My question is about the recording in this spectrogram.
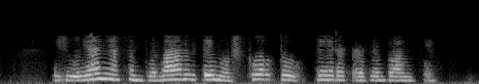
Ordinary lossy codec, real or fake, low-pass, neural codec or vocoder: AAC, 16 kbps; fake; 7.2 kHz; codec, 16 kHz, 0.5 kbps, FreqCodec, smaller model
